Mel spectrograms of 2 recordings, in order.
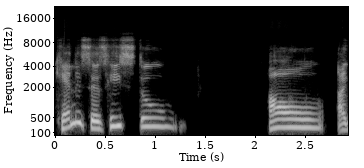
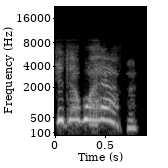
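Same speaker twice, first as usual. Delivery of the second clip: much higher, puzzled; confused surprise; 13 semitones higher than usual. Real, not acted. Asking a viewer who she means, puzzled. Reacting to gossip.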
